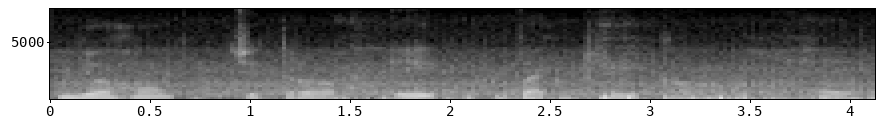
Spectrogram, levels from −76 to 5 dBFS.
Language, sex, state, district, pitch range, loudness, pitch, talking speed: Hindi, female, Madhya Pradesh, Dhar, 210-240 Hz, -18 LUFS, 230 Hz, 85 wpm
